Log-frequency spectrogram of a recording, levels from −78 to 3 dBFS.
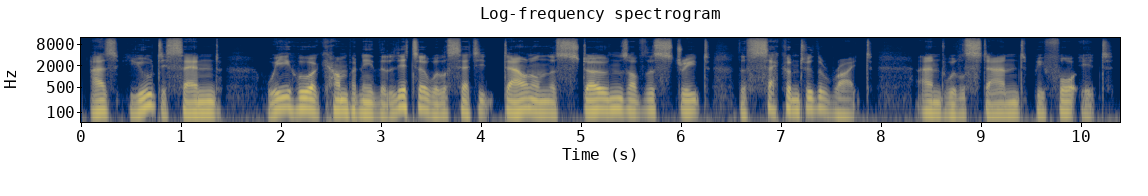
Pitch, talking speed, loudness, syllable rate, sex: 100 Hz, 160 wpm, -20 LUFS, 4.1 syllables/s, male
